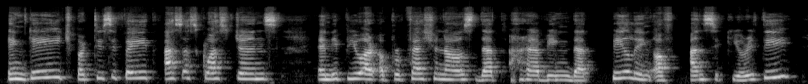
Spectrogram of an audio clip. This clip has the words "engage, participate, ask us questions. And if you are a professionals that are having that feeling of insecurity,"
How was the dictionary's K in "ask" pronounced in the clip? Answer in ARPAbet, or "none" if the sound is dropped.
none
